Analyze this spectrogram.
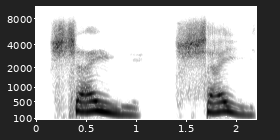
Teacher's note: jangan naik ke hidung ya, Bun. Dia nggak ada dengung.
